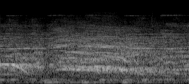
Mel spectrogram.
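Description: Crowd noise at a Muay Thai bout, a steady roar of cheering and shouting from a packed arena, continuous and fairly loud throughout with no break.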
